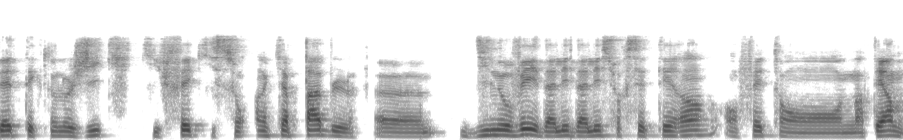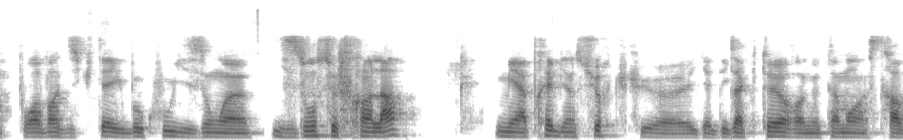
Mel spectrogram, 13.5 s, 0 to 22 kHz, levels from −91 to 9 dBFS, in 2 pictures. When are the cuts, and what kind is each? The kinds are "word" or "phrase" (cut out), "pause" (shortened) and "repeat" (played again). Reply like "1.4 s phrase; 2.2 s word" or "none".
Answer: 2.8 s pause; 4.3 s repeat; 6.9 s pause; 8.7 s pause; 11.5 s word; 12.3 s word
